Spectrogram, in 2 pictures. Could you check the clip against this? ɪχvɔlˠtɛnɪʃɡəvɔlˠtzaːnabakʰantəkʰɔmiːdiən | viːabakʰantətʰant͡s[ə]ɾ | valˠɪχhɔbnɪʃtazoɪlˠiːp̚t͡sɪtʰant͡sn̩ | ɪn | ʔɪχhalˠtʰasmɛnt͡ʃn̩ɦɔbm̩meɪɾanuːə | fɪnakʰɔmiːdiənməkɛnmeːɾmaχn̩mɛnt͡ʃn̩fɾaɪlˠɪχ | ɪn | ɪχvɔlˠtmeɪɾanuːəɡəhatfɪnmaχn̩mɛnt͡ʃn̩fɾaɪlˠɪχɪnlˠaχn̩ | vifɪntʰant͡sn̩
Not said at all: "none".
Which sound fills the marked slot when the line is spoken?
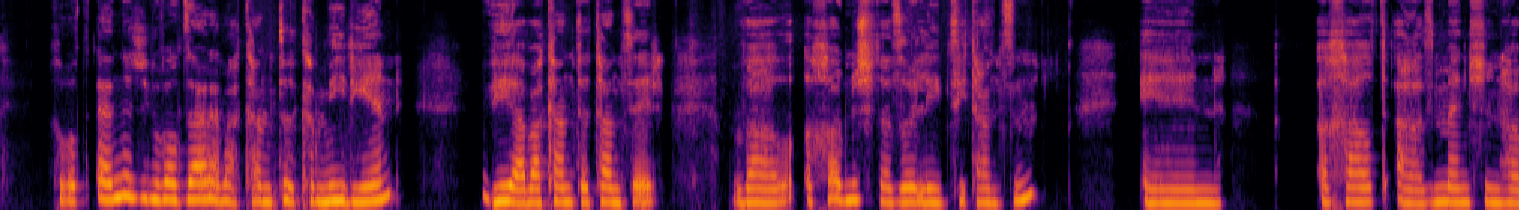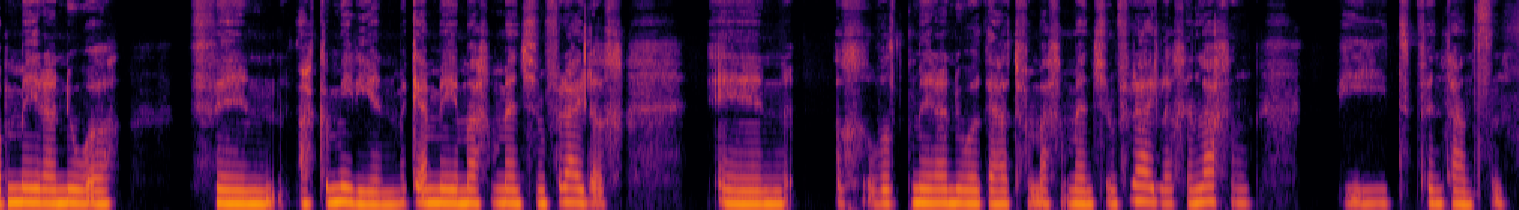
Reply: ə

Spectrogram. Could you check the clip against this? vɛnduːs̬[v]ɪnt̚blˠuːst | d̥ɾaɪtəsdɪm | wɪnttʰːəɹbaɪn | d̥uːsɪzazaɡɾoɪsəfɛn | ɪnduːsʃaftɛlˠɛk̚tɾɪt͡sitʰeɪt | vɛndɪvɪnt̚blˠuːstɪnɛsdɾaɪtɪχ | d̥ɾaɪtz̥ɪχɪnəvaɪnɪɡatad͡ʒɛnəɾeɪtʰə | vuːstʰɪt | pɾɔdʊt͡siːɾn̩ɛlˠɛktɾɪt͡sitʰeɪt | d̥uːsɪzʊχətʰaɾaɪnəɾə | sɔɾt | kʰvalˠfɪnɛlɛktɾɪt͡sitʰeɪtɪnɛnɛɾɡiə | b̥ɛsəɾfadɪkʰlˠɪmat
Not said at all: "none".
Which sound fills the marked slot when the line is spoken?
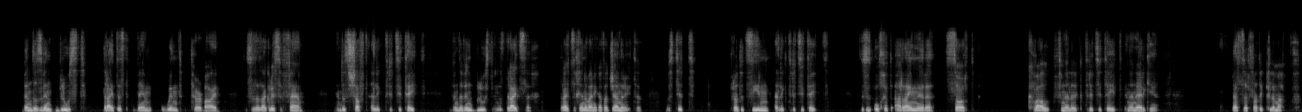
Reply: v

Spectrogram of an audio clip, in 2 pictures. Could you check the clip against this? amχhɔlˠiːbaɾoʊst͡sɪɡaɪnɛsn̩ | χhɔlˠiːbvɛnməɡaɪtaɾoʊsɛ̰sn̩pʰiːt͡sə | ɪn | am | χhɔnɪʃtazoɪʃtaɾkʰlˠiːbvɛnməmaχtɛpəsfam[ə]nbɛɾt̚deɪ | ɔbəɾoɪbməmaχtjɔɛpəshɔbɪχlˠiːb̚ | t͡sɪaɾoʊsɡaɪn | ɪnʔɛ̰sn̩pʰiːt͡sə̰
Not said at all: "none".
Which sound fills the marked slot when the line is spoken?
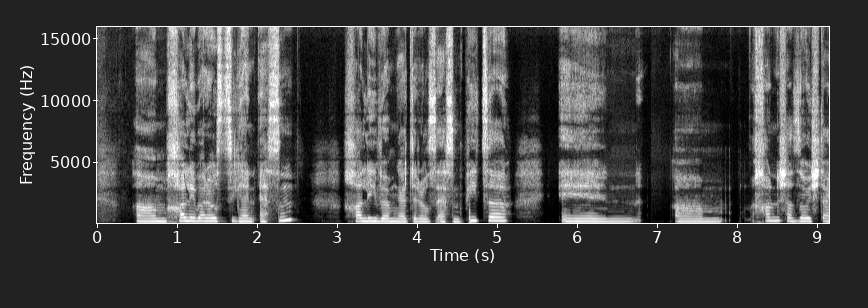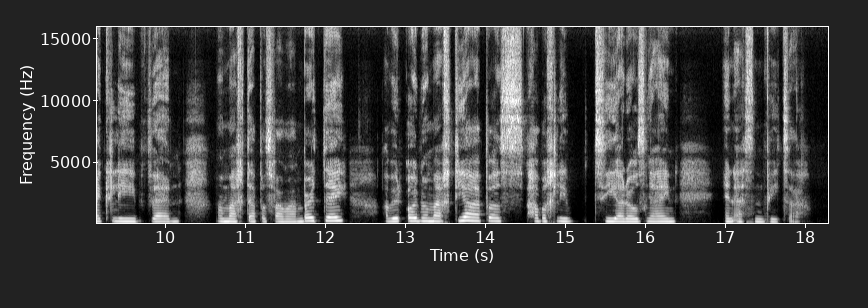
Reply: a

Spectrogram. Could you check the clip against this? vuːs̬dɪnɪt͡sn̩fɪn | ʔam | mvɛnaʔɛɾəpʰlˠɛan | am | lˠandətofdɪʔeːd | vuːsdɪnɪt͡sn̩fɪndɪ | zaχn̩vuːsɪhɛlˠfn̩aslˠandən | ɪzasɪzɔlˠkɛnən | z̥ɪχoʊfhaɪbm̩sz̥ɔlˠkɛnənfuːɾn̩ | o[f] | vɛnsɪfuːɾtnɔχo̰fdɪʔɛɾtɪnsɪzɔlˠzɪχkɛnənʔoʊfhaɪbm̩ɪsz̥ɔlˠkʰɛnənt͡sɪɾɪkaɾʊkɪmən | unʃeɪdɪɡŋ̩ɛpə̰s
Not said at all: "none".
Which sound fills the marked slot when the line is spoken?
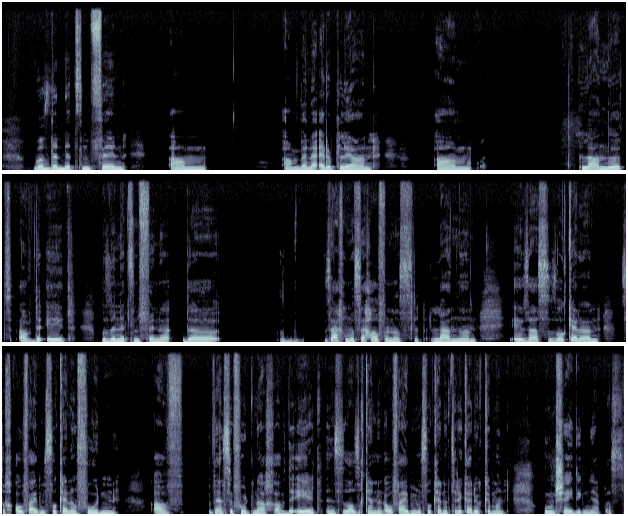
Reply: f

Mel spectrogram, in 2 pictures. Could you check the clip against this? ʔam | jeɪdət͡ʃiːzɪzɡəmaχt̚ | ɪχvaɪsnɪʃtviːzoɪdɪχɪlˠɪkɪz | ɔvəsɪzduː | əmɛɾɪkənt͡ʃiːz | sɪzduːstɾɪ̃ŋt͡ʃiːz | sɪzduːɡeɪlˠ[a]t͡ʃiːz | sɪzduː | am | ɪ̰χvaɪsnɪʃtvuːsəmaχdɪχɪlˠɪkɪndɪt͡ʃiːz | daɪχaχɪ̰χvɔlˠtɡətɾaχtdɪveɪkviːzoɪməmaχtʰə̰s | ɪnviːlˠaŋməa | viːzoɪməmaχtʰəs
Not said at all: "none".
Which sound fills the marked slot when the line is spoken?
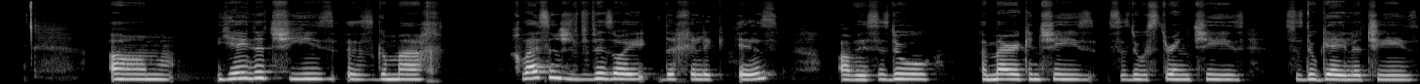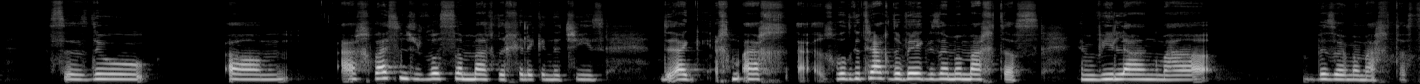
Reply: ə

